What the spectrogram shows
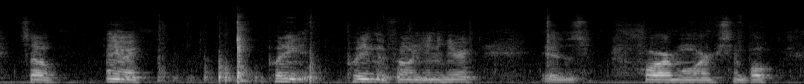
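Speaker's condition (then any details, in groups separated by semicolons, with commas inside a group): Cerebral palsy; affects gait and walking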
